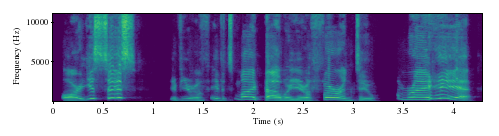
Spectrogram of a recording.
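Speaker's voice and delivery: loud, high Brooklyn brother; Brooklyn accent. Acted. Blaze revealing himself to his sister, Brooklyn accent. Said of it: "Blaze sounds like he's from Brooklyn".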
